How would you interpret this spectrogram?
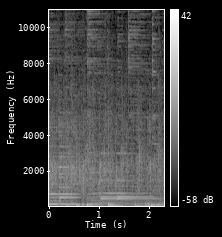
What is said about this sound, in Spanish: Dale un aplauso fuerte. Um aplauso fuerte.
